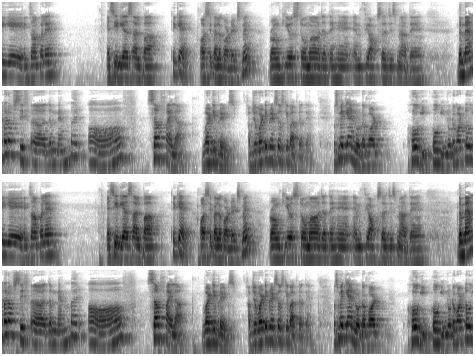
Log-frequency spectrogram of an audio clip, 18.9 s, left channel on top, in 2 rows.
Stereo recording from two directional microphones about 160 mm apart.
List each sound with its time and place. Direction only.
0.0 s speech: 25° left (ahead or behind)
2.0 s speech: 20° left (ahead or behind)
